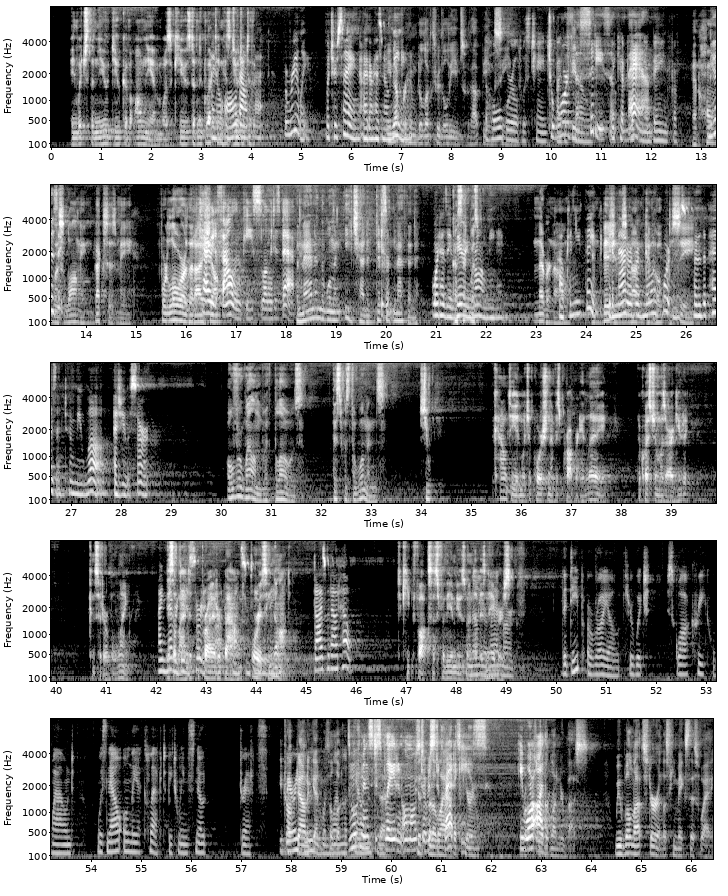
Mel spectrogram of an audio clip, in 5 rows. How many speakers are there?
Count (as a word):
eight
